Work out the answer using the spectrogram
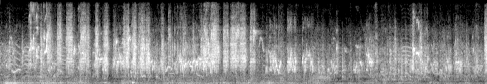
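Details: Budgies feeding their chicks during breeding, with a dense, continuous mass of high, harsh chirps and squawks overlapping throughout.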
